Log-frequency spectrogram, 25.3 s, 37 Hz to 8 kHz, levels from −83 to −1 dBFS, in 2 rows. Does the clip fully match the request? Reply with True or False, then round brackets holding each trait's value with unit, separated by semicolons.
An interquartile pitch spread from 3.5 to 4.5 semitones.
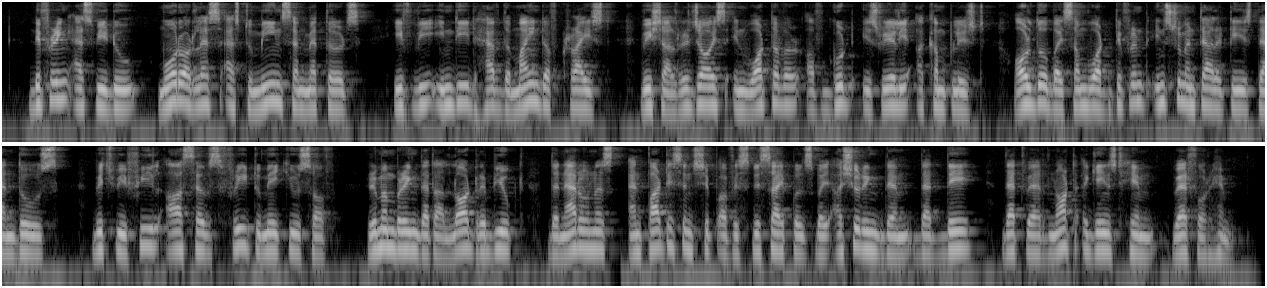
False (2.6 semitones)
